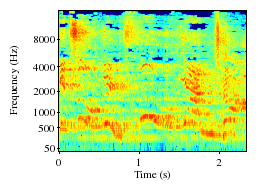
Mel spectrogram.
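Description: Cantonese opera music: a pitched melodic line with repeated falling slides, about one every half second, over steady held notes.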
